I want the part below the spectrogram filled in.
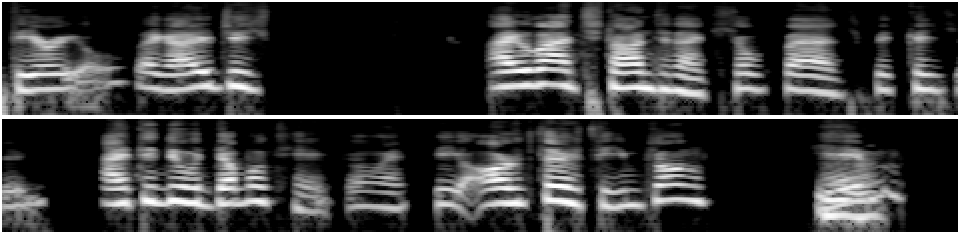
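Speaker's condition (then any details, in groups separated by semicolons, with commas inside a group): Cerebral palsy; since birth, uses wheelchair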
